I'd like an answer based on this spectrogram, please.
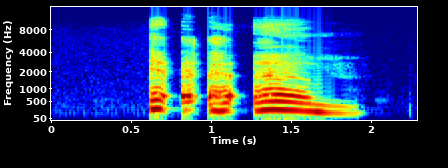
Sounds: Throat clearing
